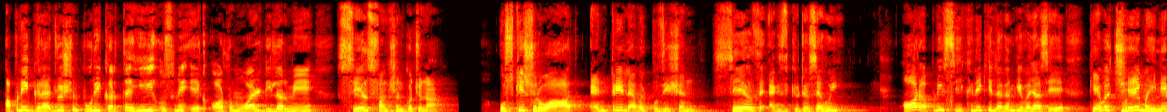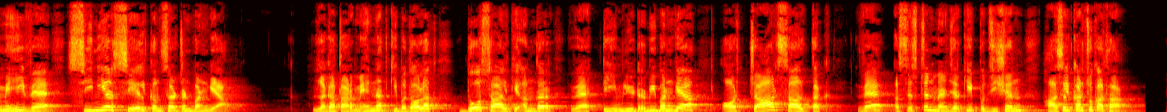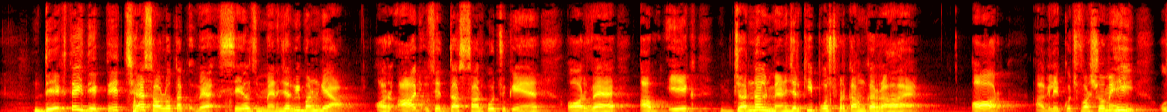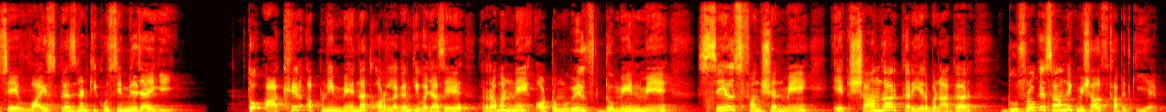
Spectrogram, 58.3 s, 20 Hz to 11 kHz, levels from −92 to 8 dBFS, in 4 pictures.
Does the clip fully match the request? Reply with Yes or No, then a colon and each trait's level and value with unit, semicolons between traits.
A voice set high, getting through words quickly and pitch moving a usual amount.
No: high, 220 Hz; average, 150 wpm; average, 3.9 semitones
